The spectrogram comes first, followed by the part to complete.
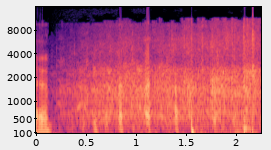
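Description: Audience applauding. The clapping swells in about half a second in and holds steady.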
